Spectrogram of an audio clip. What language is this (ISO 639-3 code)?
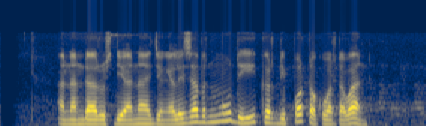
sun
